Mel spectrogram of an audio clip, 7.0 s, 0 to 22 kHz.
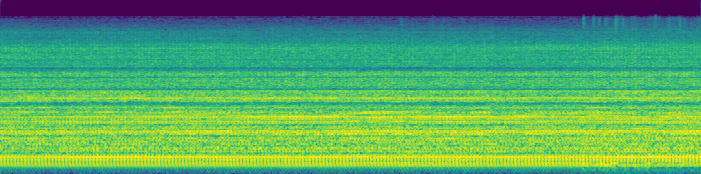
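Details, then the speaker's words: Honda HRA214 mower after carburetor choke work and main jet re-jetting, tachometer on: small single-cylinder engine holds a steady even buzz with no surging; runs normally. "These run fast, and they run between 35 and 3600 RPM."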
